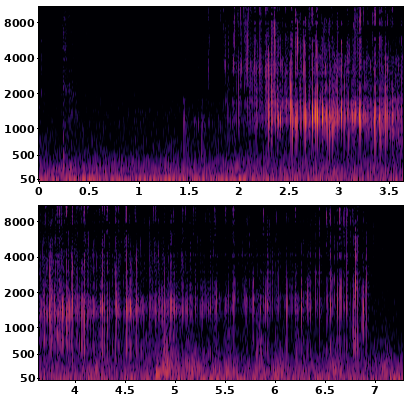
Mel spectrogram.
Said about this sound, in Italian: è il suono del caffè versato nella tazza. Senti, perché dai suoni dei diversi liquidi li riconosci. La cioccolata fa un altro suono, per esempio, dal caffè, o l'acqua. Questo è il caffè dalla fiammetta.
